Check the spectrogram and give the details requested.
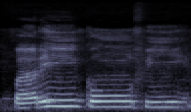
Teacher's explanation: cara bacaan samar-samar dan dengung yang seimbang. Ketika membaca huruf qaf langsung bersiap masuk ke huruf fa. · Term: ikhfa ausat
